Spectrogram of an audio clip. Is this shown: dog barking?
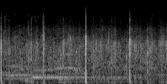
no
